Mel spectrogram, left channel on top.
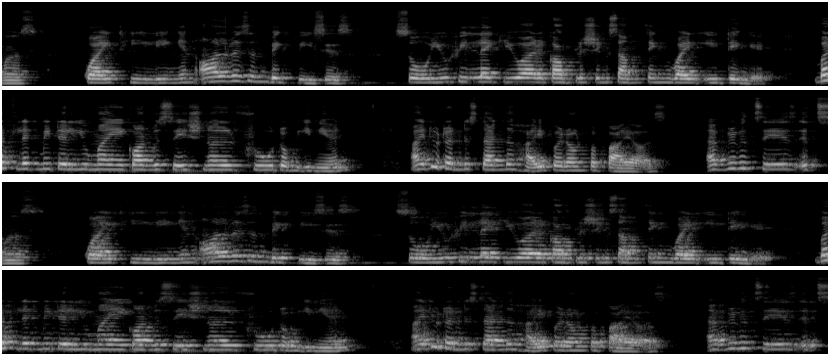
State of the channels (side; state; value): both; normal; correlation 0.69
